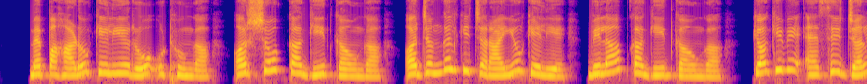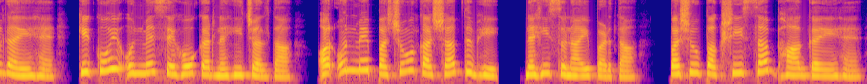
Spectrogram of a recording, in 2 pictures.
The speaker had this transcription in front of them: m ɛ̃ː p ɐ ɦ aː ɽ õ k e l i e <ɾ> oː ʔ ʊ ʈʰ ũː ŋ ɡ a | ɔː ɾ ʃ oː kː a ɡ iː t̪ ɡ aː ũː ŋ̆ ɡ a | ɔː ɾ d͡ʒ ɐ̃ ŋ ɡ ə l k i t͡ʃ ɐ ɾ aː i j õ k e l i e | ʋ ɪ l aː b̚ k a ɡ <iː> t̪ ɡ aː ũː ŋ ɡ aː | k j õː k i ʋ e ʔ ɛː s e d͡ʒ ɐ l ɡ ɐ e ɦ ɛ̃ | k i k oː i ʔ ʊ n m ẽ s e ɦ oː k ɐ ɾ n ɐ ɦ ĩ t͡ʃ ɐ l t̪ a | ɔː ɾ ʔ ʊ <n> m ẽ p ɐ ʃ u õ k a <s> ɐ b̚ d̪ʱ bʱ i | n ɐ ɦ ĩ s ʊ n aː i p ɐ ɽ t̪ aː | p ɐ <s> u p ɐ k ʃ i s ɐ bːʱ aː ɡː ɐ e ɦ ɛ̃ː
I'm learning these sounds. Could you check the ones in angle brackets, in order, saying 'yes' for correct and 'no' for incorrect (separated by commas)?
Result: yes, yes, yes, no, no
